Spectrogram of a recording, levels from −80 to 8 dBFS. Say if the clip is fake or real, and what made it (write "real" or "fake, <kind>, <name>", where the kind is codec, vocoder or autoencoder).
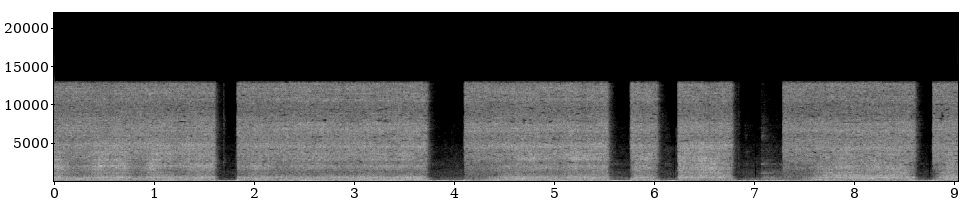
real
